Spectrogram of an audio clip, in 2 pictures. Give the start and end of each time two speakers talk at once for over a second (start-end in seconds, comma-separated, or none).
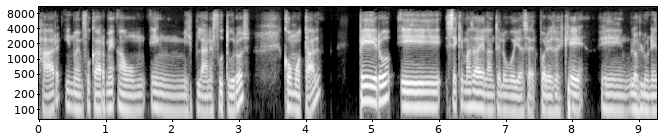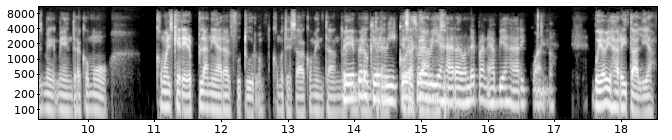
13.8-15.3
